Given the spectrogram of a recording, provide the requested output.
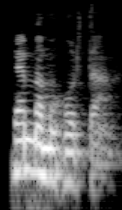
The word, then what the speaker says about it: Brahma Muhurta: Brahma Muta. – Brahma Muhurta.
